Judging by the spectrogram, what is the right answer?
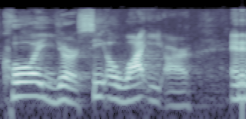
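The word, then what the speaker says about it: coir: roots yes Co ir it's pronounced koi your Co ye er and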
